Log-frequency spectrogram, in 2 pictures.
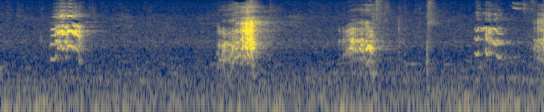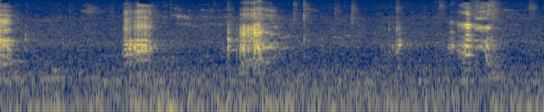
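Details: Free-flying blue-and-yellow macaw giving harsh, raucous squawks, about ten in eleven seconds at an uneven pace, some louder and longer than others, over a faint background hiss.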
